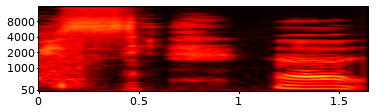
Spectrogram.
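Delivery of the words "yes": excited whispered yes; barely withheld excitement. Acted. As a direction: whisper it as if holding in glee. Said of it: "He cannot withhold the excitement".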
